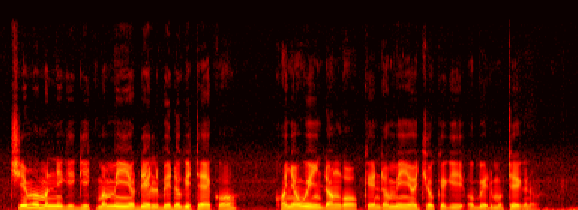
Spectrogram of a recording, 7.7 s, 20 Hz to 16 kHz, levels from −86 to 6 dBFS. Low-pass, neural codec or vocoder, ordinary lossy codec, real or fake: 14.4 kHz; none; none; real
